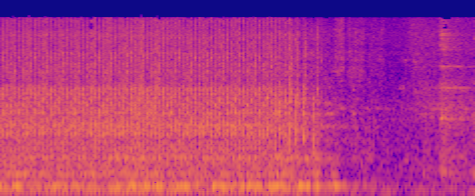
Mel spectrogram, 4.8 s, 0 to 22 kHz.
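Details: Mitsubishi L200 Sport GL diesel with oil filler cap removed: steady hard knock about three and a half per second at idle before shutdown, heavy oil blowing out; badly worn engine with heavy blow-by.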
